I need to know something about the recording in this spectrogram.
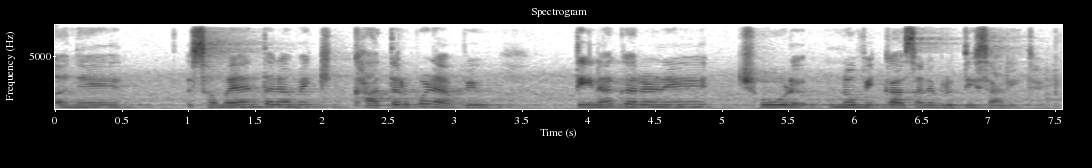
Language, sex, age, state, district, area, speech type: Gujarati, female, 18-30, Gujarat, Surat, urban, spontaneous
